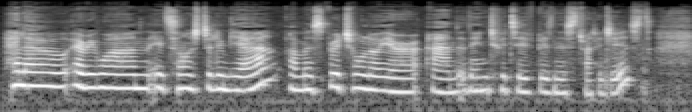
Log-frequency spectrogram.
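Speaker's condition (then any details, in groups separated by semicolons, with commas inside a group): No condition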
